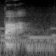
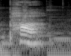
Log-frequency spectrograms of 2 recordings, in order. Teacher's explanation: As you can see on the spectrogram on the left, the vocal fold vibration starts almost immediately for the sound ba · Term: voice onset time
